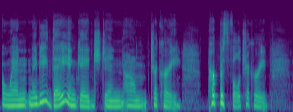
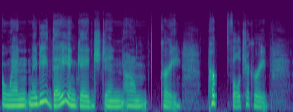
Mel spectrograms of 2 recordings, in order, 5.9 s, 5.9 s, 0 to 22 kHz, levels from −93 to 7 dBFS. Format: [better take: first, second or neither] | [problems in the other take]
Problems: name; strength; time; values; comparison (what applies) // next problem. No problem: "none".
first | audio cutting out; at 3 s and at 4.5 s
